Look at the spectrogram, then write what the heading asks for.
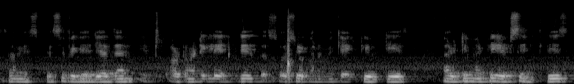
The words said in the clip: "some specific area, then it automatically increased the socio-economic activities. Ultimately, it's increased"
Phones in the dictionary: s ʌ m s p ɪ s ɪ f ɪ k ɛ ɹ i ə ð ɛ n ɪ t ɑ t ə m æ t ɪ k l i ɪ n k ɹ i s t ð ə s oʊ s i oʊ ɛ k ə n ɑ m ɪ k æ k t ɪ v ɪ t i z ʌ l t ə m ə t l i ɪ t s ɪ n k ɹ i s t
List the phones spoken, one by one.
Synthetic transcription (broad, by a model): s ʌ m s p ɪ s ɪ f ɪ k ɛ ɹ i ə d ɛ n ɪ t ɑ t ə m æ t ɪ k l i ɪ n k ɹ i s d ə s oʊ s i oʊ ɛ k ə n ɑ m ɪ k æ k t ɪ v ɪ t i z ʌ l t ə m ə t l i ɪ t s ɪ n k ɹ i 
